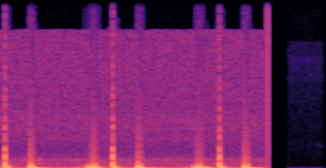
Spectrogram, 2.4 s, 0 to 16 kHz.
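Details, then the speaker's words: Simulated heart sounds: brief, sharp, high-pitched click in mid-systole between S1 and S2 each beat, as occurs in aortic/pulmonary stenosis or floppy mitral valve; mid-systolic click. "other sounds include systolic clicks in early or mid systoli which is brief high intensity sound that occurs in aortic and pulmonary stenosis floppy natural valve"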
